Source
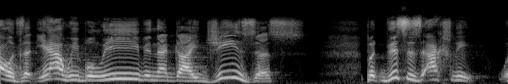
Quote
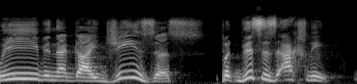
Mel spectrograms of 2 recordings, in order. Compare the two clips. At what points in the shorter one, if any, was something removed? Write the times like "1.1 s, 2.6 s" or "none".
2.2 s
